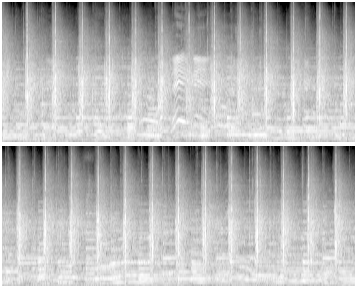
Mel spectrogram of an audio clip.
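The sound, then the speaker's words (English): An audience claps hands together in praise in a steady, even rhythm of sharp beats, over sustained organ-like music and crowd voices, with a brief high cheer early on and a short spoken word. “Let's clap it to him.”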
